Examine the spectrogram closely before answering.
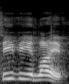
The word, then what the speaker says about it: CVLIFE: the brand name is pronounced CV life without pause between CV and life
